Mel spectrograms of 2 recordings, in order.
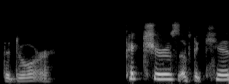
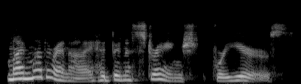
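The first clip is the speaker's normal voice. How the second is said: plain reading voice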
